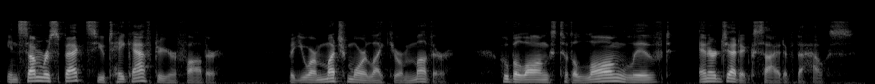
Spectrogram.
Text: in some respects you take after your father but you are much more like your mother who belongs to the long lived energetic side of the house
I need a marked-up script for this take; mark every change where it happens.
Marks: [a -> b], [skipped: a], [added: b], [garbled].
in some respects you take after your father but you are much more like your mother who belongs to the long lived energetic side of the house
